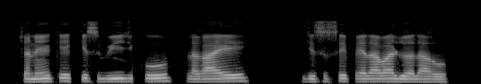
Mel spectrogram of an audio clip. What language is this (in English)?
Hindi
